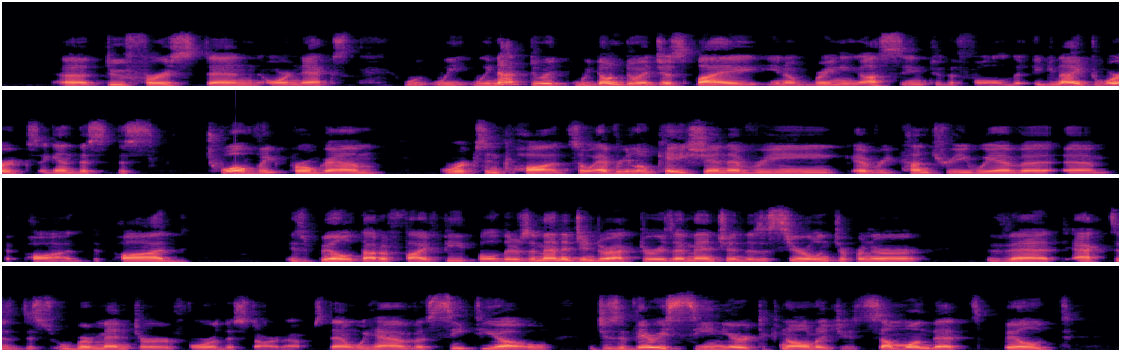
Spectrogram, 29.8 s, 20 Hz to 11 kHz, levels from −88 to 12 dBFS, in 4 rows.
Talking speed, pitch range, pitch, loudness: 180 wpm, 105-160 Hz, 120 Hz, -20 LUFS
